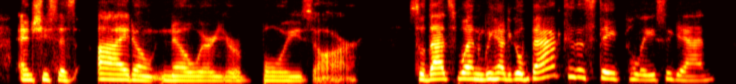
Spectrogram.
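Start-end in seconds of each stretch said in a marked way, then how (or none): 1.0-3.6 play-acted low, slow, menacing, ominous, sinister voice. Retelling how the ex-mother-in-law answered when asked where the boys were, imitating a sinister voice. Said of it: "she answered me in this sinister voice".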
